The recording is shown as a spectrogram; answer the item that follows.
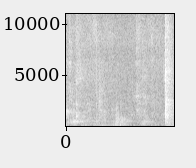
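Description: Quiet room sound with faint, indistinct voices and some movement, then one sharp click right at the end.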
